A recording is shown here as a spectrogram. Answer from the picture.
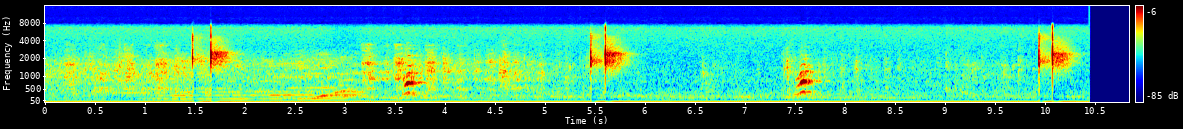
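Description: A dog-training clicker clicks three times, about four seconds apart, each click marking a completed turn, with short rising dog sounds in between.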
